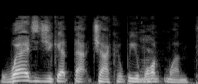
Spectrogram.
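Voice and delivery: ordinary talk

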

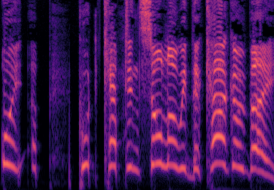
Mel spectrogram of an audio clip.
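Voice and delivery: mock New Zealand accent. In a guess-the-character round, a player does an Empire Strikes Back character, Boba Fett with Kiwi accent. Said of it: "Because he's a Kiwi".

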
